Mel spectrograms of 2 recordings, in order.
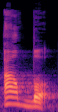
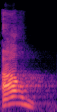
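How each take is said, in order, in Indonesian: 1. Konsonan akhir dilepas dengan memantul. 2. Konsonan akhir ditahan tanpa memantul. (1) "bukan ard. Jangan memantul ya" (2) "Tertahan dia"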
